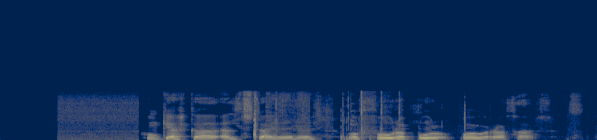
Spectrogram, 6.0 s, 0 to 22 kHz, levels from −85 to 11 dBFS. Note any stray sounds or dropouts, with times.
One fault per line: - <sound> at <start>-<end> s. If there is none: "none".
none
